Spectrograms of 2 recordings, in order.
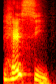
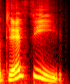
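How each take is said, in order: First: "Jesse" said as "Hessi", J turned to H; Spanish-style J. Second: "Jesse" begun with an English J sound; English-style J. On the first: Streamer guessing the Spanish name, "Jesse" as "Hessi". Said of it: "in Spanish, it would be pronounced Hesse". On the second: Streamer first trying the name, "Jesse" with a J sound. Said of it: "it would be pronounced Hesse". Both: Shown as a demonstration.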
